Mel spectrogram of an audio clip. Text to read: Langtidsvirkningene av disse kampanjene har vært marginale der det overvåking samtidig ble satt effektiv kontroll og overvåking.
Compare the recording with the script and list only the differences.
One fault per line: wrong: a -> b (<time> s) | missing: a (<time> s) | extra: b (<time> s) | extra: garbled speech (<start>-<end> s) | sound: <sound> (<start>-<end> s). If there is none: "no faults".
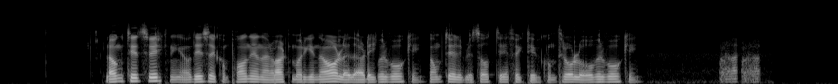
sound: laugh (7.2-7.6 s)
